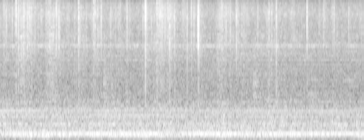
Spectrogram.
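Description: Butter sizzling on a tawa under two kulchas toasting over a low flame, a steady hiss with scattered small crackles and pops as the bread crisps.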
